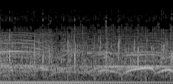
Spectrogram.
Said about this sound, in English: Everybody stands and claps.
